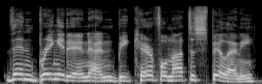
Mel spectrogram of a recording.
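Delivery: high, called-out order; calling through door. A narrator's reading. Executioner ordering his helper through the door, high call. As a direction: send the instruction to the next room.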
